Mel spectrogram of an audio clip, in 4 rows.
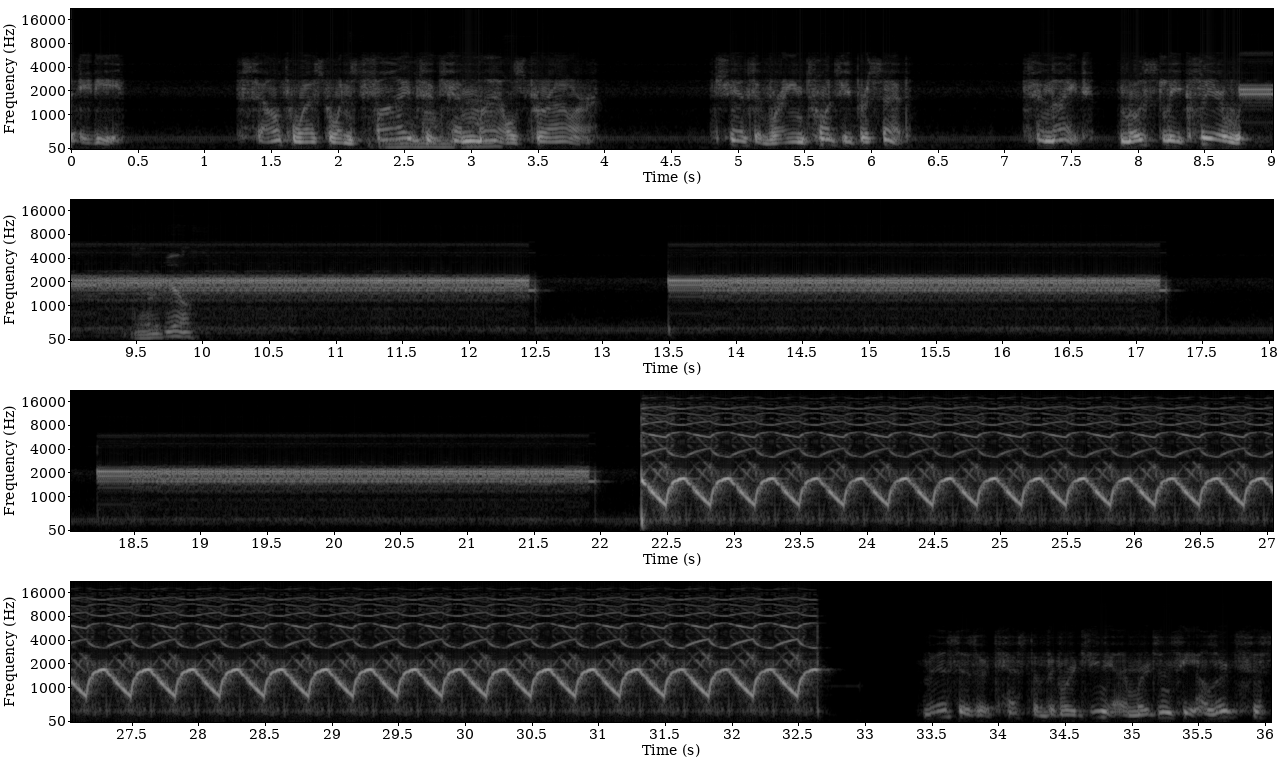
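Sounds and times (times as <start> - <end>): siren-like alert tone: 9.2 - 10.0, 22.3 - 32.7.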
